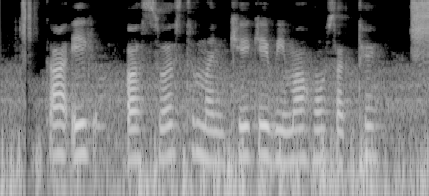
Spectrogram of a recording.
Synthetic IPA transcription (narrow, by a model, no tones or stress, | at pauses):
kaʔeːk | əswəst̪ʰmənkʰekebiːmaɦosɐk̚t̪eː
